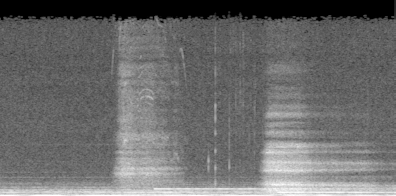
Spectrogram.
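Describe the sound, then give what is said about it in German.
A deep breath drawn in through the nose during a guided mindfulness exercise, heard as a soft airy hiss over a steady, low droning background tone. “Bitte atme ganz tief ein durch die Nase.”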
